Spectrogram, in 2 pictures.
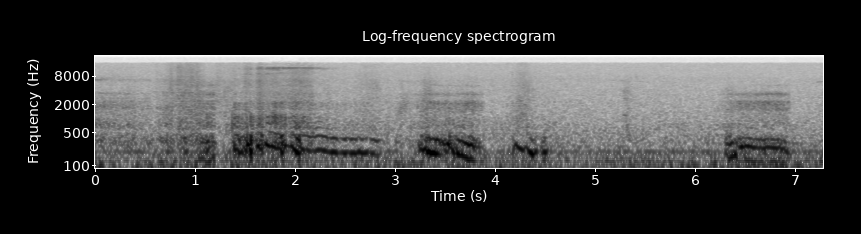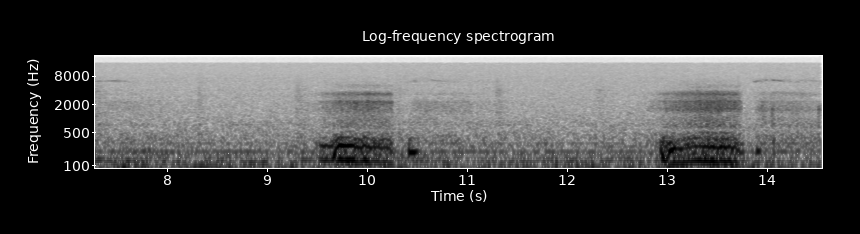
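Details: Pet dog snoring heavily while asleep indoors, a loud snore its owner likens to a middle-aged man's; rough rasping breaths come every three seconds or so, quiet and low in the recording.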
